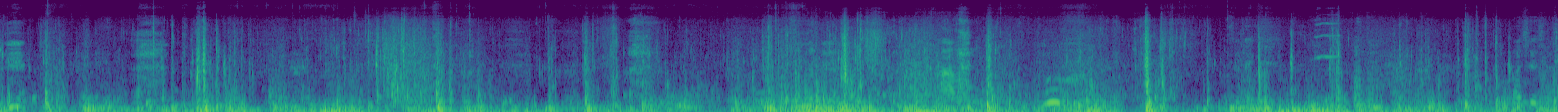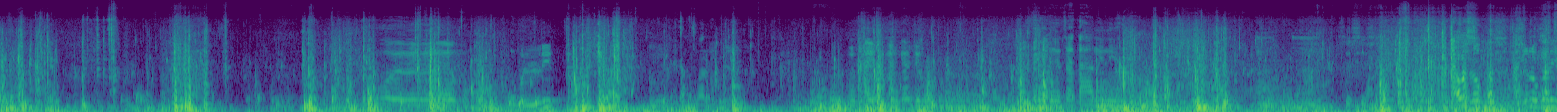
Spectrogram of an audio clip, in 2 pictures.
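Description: Wind buffeting the microphone and choppy water slapping against a small wooden boat's hull, in an irregular low rumble, with indistinct voices now and then.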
